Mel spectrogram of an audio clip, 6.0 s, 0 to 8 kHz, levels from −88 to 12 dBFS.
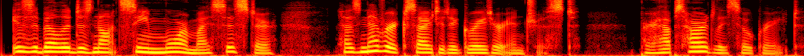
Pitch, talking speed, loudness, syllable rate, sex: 200 Hz, 170 wpm, -17 LUFS, 5.9 syllables/s, female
